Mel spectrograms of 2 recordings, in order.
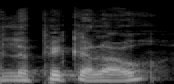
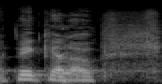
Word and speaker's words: Lopiccolo: I'm gonna try and say your surname correctly, Lopiccolo. Yes, you've got it. Perfect, yeah. Lopiccolo.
